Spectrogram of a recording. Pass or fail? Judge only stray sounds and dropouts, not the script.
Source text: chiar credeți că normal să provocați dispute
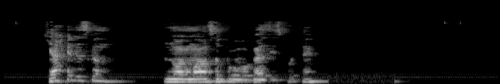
pass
